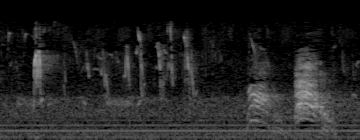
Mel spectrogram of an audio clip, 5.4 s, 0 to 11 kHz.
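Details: Baboons racing away and scattering in alarm on a Sunday morning, June 16, 2013, at Pete's Pond, Mashatu Game Reserve, Botswana, seen on a WildEarth live camera: two loud, harsh barks near the end over steady chirping birds and a low hum.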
